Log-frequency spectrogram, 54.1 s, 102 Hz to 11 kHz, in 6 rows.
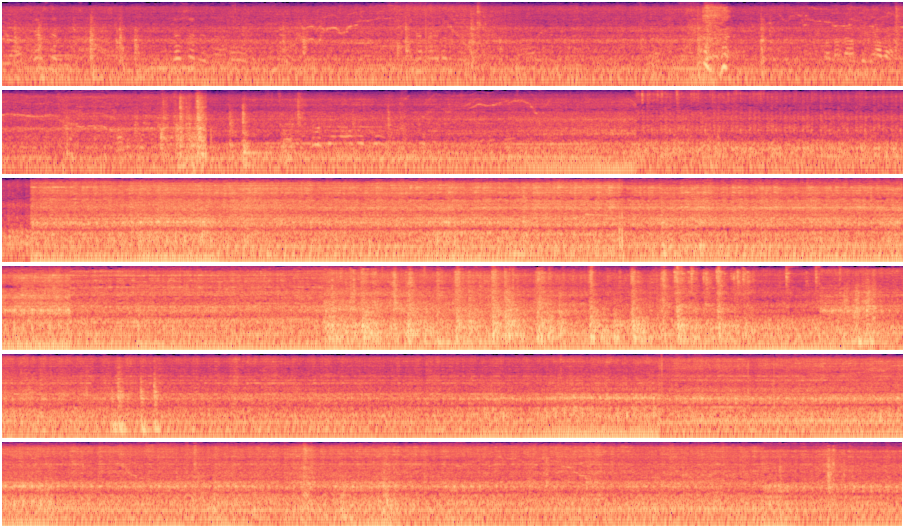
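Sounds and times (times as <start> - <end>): diesel engine running: 0.0 - 54.0
rapid clattering knocks: 30.2 - 35.1.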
